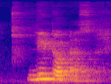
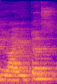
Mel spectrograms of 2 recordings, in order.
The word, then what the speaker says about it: लिटोटस: लिटोटस। इसकी थोड़ा प्रोनाउंसिएशन में मुझसे गलत हो सकता है। ठीक है, लिटोटस इसको बोलते हैं, या लाइटस, आई थिंक लाइटस है ये।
